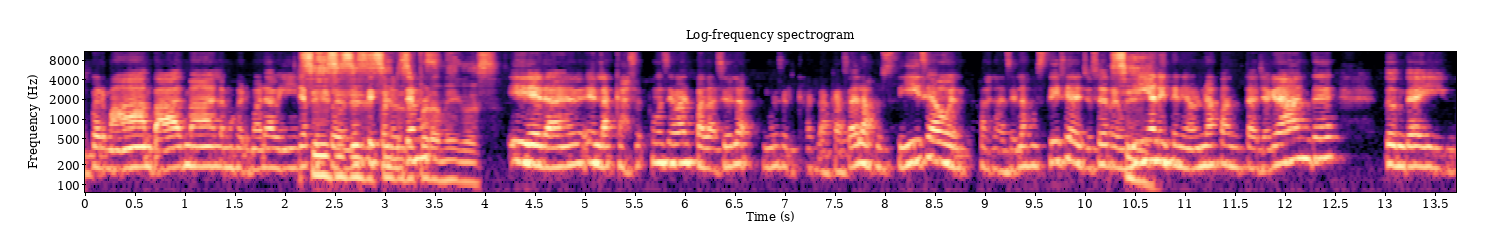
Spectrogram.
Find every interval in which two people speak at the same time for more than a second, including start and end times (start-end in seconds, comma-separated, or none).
2.1-3.5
